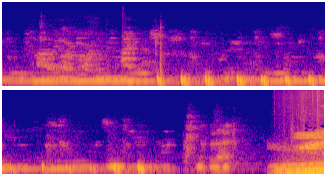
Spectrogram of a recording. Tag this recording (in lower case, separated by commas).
music, speech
